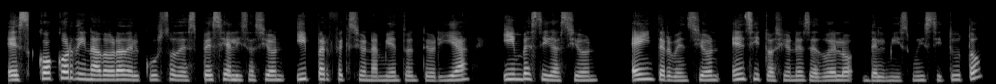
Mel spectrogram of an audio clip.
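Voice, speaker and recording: A woman hosting an interview, earnest and pausing often with fillers. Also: medium pitch, steady tone, smooth, no room sound, studio quality. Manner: earnest, with many filler pauses. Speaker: host.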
